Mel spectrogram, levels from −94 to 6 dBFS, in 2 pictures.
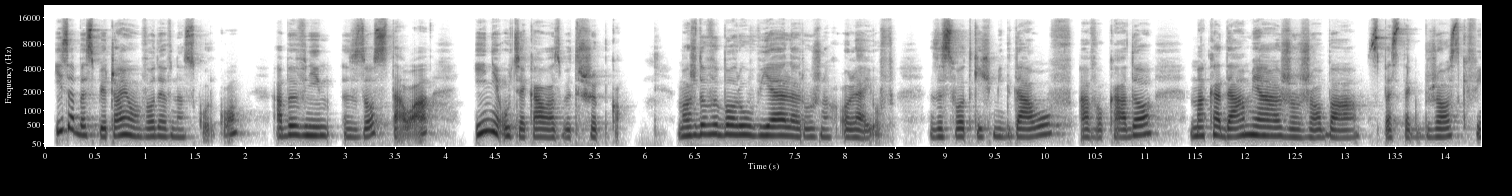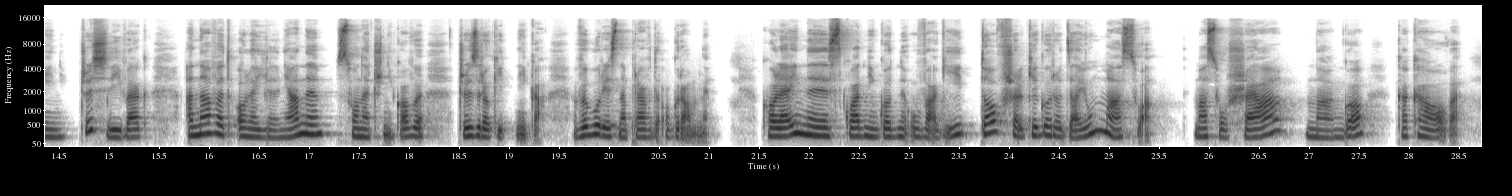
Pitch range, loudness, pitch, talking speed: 190-235 Hz, -19 LUFS, 205 Hz, 115 wpm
